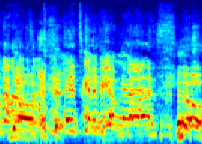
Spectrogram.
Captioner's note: group laughs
